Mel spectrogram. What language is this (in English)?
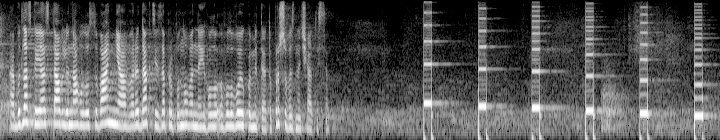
Ukrainian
